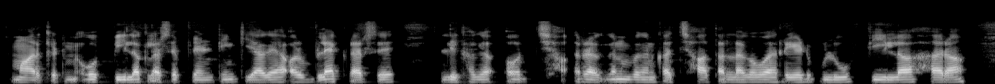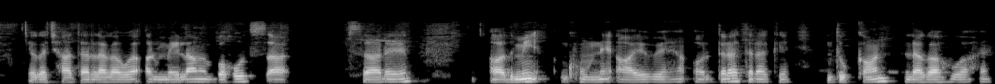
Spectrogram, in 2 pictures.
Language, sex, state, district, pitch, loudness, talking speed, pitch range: Hindi, male, Bihar, Gaya, 115 Hz, -18 LUFS, 150 wpm, 110-120 Hz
